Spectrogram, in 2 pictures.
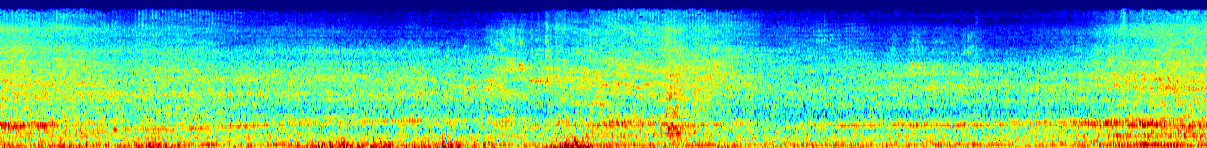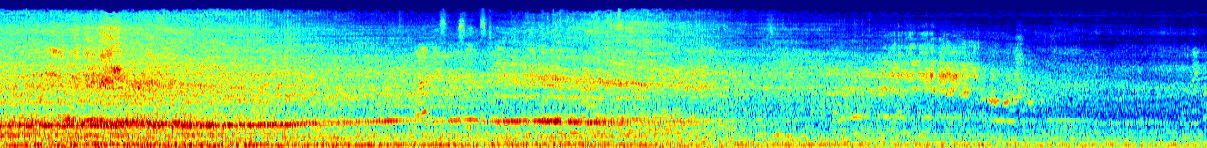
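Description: A pack of go-karts racing past, their motor note whining and rising and falling in pitch as they come through the corners. It is loudest about halfway through, then fades toward the end as the karts draw away.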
